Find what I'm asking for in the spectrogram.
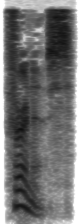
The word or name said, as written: furnace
